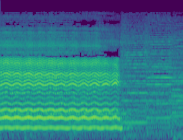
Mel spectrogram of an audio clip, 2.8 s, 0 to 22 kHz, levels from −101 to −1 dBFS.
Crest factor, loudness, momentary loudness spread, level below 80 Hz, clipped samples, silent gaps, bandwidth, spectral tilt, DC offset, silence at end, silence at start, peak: 14 dB; -18 LUFS; 17 LU; -64 dBFS; under 0.1%; none; 15.5 kHz; -1 dB/octave; under 0.1%; 0 s; 0 s; -8 dBFS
